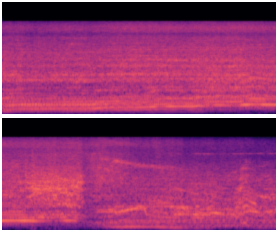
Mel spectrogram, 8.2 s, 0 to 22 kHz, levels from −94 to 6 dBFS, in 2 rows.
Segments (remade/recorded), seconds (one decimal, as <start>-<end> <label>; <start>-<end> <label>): 0.0-0.5 recorded; 0.5-1.3 remade; 1.3-5.0 recorded; 5.0-5.9 remade; 5.9-8.2 recorded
